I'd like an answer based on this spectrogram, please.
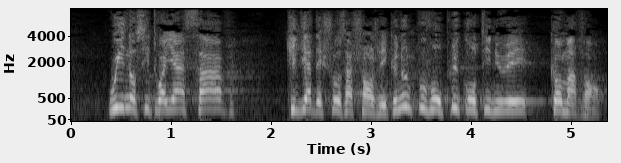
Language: French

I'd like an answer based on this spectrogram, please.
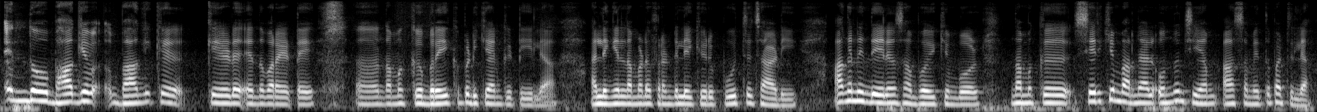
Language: Malayalam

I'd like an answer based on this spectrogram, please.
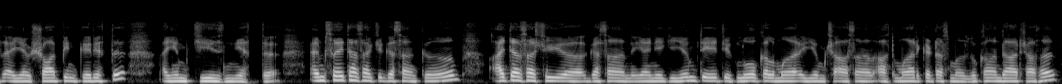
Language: Kashmiri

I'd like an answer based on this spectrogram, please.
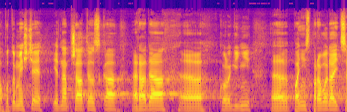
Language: Czech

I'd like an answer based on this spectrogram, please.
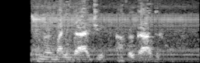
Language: Portuguese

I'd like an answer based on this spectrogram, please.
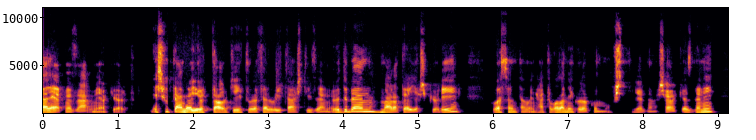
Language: Hungarian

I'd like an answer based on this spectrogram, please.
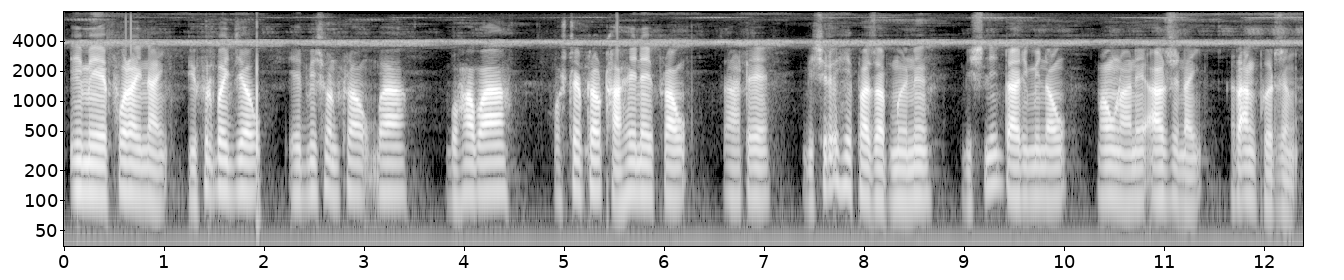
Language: Bodo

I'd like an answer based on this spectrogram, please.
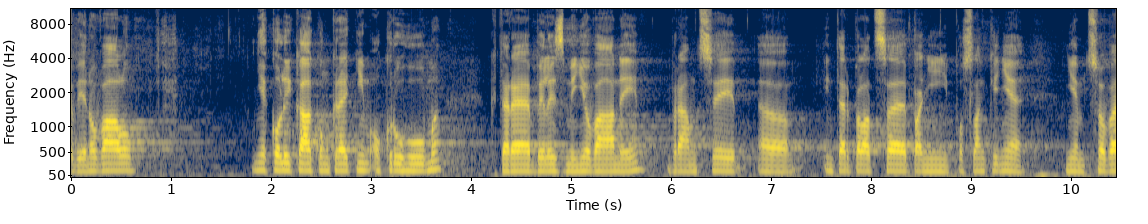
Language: Czech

